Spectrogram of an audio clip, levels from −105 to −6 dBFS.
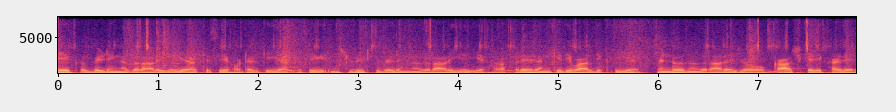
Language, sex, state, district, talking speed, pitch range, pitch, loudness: Hindi, male, Maharashtra, Pune, 275 wpm, 95-105 Hz, 100 Hz, -26 LUFS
